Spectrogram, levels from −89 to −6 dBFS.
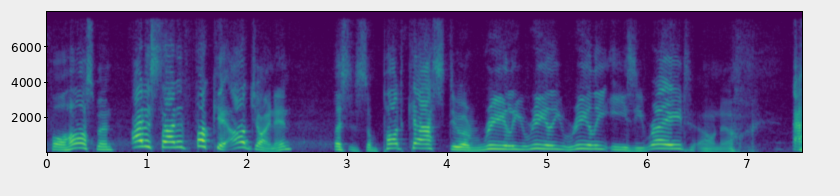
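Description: Faint echo leak runs through the first three seconds. It appears at 0.00, 0.43, 0.67 to 0.83, 1.08, 1.40, 2.01 and 2.40 to 2.86 s. Each time, a delayed copy of the speech trails the original by 399 ms. Most scraps sit far below the voice, around 35 to 40 dB down. The one at 2.01 s is louder, about 20 dB down. The likely cause is a loudspeaker on the far side whose echo canceller let part of its microphone pickup return. Above 8 kHz the audio is empty, which fits a wideband call codec.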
